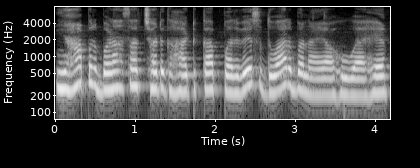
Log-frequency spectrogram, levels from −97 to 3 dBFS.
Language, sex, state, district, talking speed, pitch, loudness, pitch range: Hindi, female, Jharkhand, Garhwa, 170 wpm, 255 Hz, -14 LUFS, 225-270 Hz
